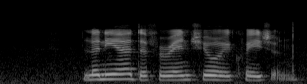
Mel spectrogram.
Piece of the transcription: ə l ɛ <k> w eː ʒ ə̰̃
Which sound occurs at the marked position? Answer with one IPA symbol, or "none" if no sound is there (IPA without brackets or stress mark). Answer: kʰ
